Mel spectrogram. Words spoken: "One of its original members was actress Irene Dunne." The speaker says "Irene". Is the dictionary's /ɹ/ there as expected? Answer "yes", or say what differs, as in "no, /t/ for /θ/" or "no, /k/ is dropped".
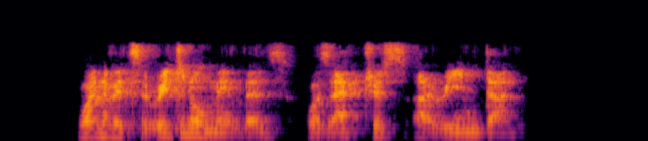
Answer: yes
